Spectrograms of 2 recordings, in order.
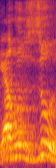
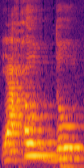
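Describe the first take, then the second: First: The middle consonant sounds like a z. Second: The middle consonant is a heavy d sound. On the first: The speaker calls it wrong. "ইয়াহুজু জু না হয়ে যায়" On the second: The speaker calls it right. "দুইটার মাঝামাঝি ইয়াহুদ্দু, আমি বামে লাগাচ্ছি"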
